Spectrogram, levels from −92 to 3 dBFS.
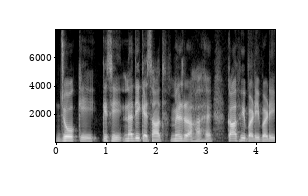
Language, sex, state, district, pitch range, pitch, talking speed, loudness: Hindi, male, Chhattisgarh, Korba, 110-140 Hz, 120 Hz, 165 wpm, -17 LUFS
